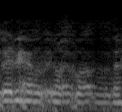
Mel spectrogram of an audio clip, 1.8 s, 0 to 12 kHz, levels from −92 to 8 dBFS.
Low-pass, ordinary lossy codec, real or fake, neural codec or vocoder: 7.2 kHz; Opus, 24 kbps; fake; codec, 16 kHz, 1 kbps, FreqCodec, larger model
